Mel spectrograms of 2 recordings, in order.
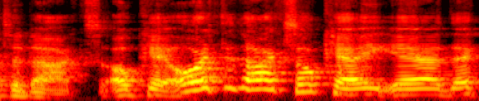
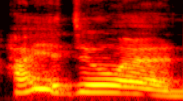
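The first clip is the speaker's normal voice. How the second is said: excited greeting; 8 semitones higher, 7 dB louder, slower than usual. Real, not acted. Welcoming chat friend.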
